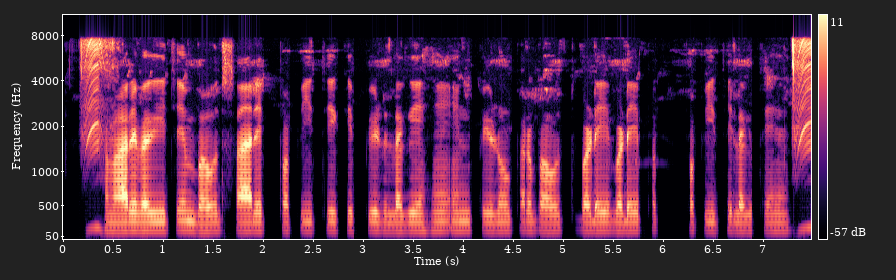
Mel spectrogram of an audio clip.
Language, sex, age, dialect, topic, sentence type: Hindi, male, 18-24, Kanauji Braj Bhasha, agriculture, statement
